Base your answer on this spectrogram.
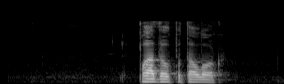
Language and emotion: Russian, neutral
